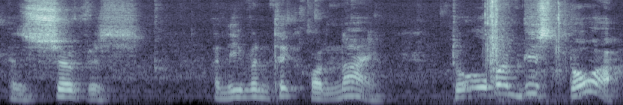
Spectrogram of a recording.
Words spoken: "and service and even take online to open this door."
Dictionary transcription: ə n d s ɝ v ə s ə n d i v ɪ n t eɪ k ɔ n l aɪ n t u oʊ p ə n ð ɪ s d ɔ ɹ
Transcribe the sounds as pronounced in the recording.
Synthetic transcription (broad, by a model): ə n s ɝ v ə s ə n i v ɪ n t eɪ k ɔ n aɪ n t u oʊ p ə n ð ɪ s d ɔ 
